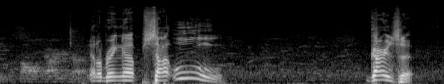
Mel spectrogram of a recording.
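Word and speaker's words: Sal: That'll bring up Saul Garza. spelled s a l but pronounced saul Garza and uh we talk about guys swinging the lumber had a couple of hits last night.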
